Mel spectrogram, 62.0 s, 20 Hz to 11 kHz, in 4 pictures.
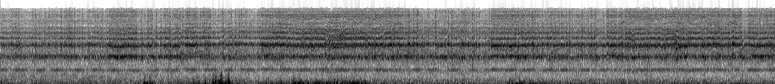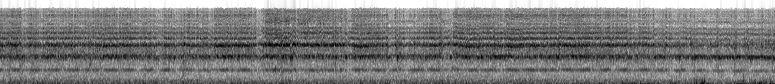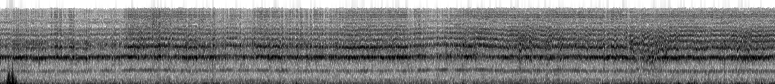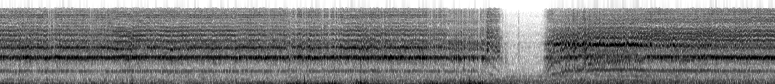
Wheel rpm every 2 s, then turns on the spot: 150, 150, 150, 150, 150, 150, 150, 150, 150, 150, 150, 150, 150, 150, 150, 140, 140, 150, 140, 150, 150, 140, 140, 140, 140, 140, 140, 140, 70, 140, 140.
none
